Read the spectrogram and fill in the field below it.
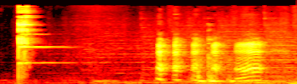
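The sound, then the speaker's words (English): A single bright clink of glasses in a toast rings out and hangs briefly in the air, followed after a short pause by voices talking or laughing. “Cheers. Boom. Cheers. We should clink, right?”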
